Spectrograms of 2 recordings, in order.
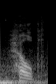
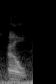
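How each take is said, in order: First: The word starts with an audible H sound. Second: The word starts without any H sound.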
